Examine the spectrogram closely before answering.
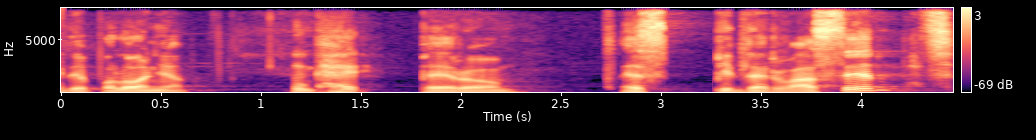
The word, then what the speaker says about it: Pilderwasser: Bueno, soy Pilderwasser, el Wasser por agua Okay. en alemán. No tengo parientes alemanes. No, mis abuelos llegaron a Brasil de Rusia y de Polonia. Okay. Pero es Pilderwasser.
